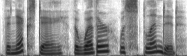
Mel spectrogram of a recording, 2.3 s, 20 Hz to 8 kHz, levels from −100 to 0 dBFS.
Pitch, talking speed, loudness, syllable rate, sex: 210 Hz, 180 wpm, -17 LUFS, 4.7 syllables/s, female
